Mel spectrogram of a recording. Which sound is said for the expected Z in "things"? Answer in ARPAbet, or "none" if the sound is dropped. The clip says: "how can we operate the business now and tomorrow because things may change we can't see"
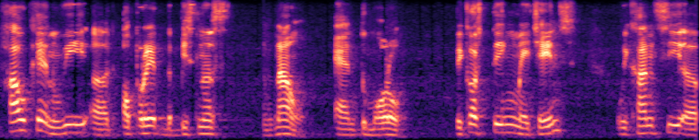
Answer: none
